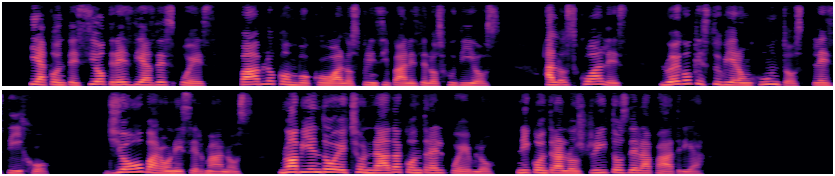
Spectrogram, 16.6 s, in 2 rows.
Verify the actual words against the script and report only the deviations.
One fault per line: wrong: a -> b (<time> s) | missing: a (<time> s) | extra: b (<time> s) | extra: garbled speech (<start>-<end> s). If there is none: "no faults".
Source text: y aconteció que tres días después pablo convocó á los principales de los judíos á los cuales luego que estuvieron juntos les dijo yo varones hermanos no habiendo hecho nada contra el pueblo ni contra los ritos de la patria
missing: que (1.1 s)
